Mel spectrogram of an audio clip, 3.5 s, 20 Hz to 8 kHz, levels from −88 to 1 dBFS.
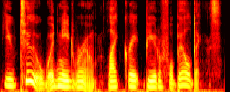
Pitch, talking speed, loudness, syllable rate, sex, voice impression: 160 Hz, 140 wpm, -17 LUFS, 3.9 syllables/s, female, very feminine, middle-aged, slightly thin, tensed, slightly weak, bright, hard, clear, fluent, slightly raspy, cool, very intellectual, slightly refreshing, very sincere, very calm, friendly, reassuring, unique, slightly elegant, wild, slightly sweet, kind, slightly sharp, modest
